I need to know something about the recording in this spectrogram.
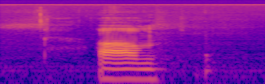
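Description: A middle-aged man speaks a brief word into a microphone.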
